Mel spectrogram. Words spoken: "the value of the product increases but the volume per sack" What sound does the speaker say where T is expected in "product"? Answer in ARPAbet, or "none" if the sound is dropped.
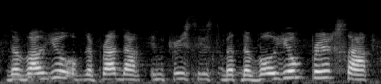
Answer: T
